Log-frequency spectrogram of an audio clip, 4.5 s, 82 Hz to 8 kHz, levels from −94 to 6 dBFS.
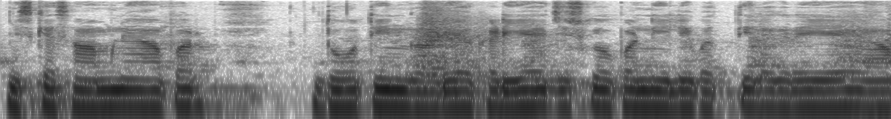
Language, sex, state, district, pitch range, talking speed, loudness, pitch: Hindi, male, Uttar Pradesh, Shamli, 120-125 Hz, 230 wpm, -13 LUFS, 125 Hz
